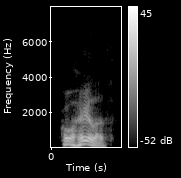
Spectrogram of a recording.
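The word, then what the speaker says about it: Qoheleth: a religion please tell me about that and pronounce it for me calth uh it's it's a Jewish word it's basically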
